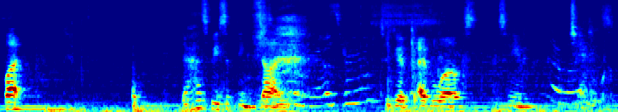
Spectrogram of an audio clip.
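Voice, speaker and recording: Earnest radical idealist voiced by a man, measured, halting, tabletop game, background music. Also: mid-range voice, lively intonation, natural voice, poor audio. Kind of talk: voicing a character in a tabletop game.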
